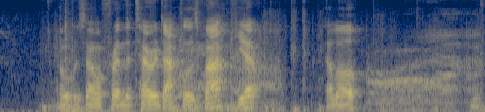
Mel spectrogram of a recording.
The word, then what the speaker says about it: pterodactyl: hello there's a terador not pterodactyl with a silent p now it's hard to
